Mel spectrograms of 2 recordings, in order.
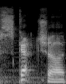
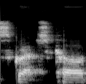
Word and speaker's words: Scatchard: I'm very good, thanks, and I'm even better and more impressed that you pronounced my surname correctly. So that's very good. Normally it's scratch card or scrapyard, so you've got it absolutely spot on, so that's a good start.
